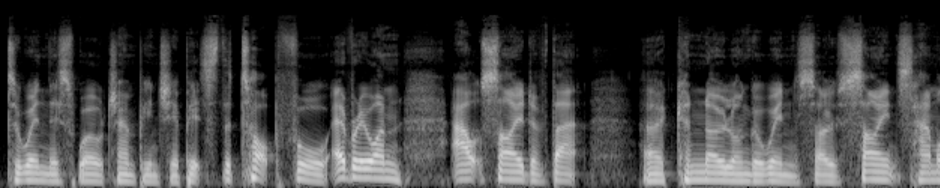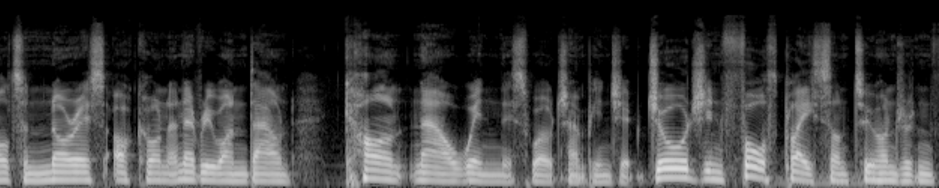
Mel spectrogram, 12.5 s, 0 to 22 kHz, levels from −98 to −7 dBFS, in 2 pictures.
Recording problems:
none

